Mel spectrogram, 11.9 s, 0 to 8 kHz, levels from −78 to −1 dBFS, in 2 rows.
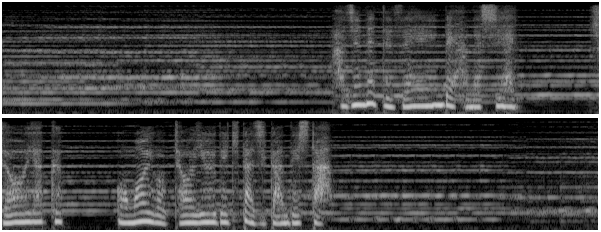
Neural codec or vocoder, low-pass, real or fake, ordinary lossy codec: codec, 16 kHz in and 24 kHz out, 1 kbps, XY-Tokenizer; 7.2 kHz; fake; none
